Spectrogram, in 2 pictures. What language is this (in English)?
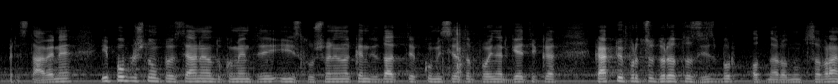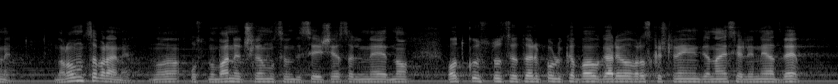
Bulgarian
